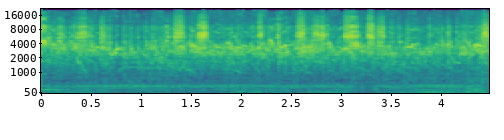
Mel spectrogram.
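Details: Happy Australian budgies in an aviary colony, many birds chattering at once: a dense, continuous wash of high, scratchy chirps and squawky notes with brief louder bursts, no pauses.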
